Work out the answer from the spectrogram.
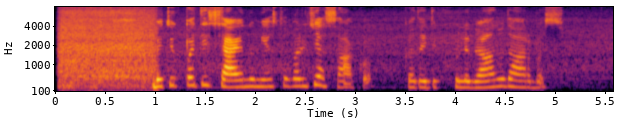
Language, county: Lithuanian, Vilnius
